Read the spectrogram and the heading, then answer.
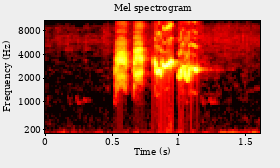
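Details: A male sooty-headed bulbul sings actively as a lure for other bulbuls. It gives one crisp phrase of two clipped chirps and a gurgling, liquid warble that ends in a short drawn-out whistle. There is near silence around it.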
